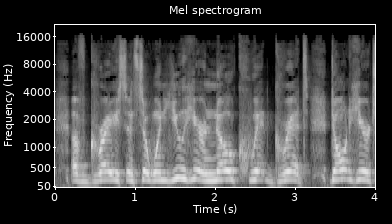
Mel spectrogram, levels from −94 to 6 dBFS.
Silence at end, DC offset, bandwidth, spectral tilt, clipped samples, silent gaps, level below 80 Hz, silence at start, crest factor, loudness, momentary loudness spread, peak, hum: 0 s; under 0.1%; 16 kHz; -5 dB/octave; under 0.1%; none; -56 dBFS; 0.05 s; 12 dB; -12 LUFS; 6 LU; 0 dBFS; none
